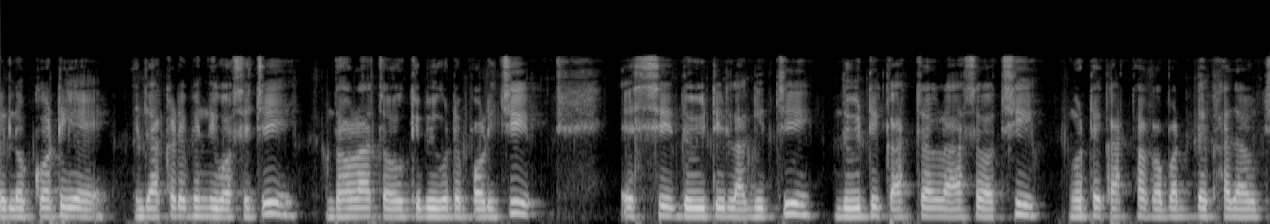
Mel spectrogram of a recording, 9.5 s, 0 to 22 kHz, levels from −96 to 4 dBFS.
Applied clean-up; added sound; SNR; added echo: neural mask model DeepFilterNet 3.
